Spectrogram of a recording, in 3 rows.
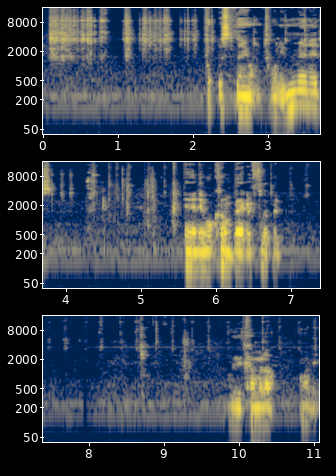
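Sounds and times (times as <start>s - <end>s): timer dial clicking: 4.8s - 11.0s.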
